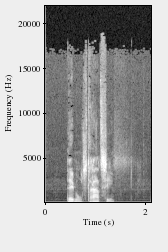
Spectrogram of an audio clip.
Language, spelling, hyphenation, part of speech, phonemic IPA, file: Dutch, demonstratie, de‧mon‧stra‧tie, noun, /ˌdeː.mɔnˈstraː.(t)si/, Nl-demonstratie.ogg
- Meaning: 1. demonstration, demo (showing of something) 2. demonstration, exposition (explaining of something) 3. demonstration (group protest)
